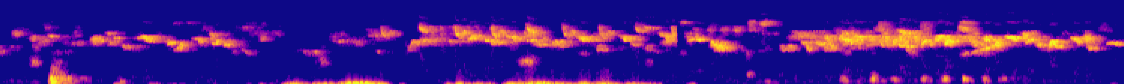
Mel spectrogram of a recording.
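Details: A canary delivers a long, dense warbling song of rapid trills and chirps, with loud low thuds in between.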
